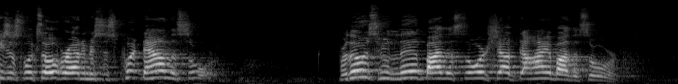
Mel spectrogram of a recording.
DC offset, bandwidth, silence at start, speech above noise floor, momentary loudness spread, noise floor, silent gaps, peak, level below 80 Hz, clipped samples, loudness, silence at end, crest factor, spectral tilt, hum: under 0.1%; 16 kHz; 0 s; 42 dB; 17 LU; -64 dBFS; none; -4 dBFS; -78 dBFS; under 0.1%; -21 LUFS; 0.65 s; 18 dB; -2 dB/octave; none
